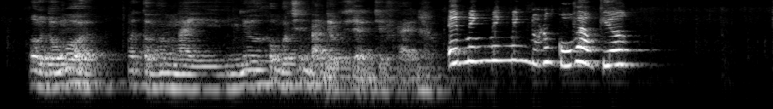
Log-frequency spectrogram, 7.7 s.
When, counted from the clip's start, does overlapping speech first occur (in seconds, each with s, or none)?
none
